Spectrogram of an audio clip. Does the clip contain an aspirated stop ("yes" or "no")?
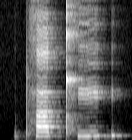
yes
